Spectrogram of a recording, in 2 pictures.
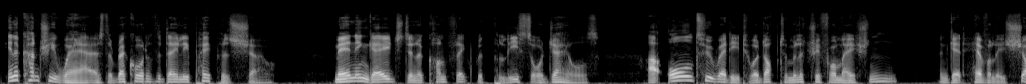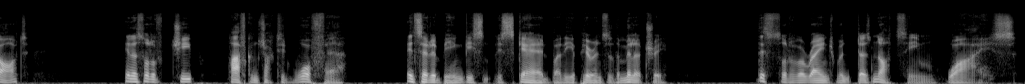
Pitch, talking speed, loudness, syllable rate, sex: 100 Hz, 180 wpm, -23 LUFS, 6.1 syllables/s, male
